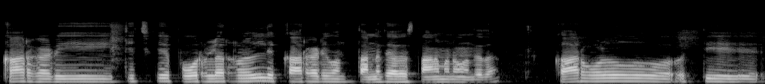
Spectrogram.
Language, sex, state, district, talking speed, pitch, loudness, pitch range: Kannada, male, Karnataka, Bijapur, 120 wpm, 130 Hz, -17 LUFS, 130-140 Hz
